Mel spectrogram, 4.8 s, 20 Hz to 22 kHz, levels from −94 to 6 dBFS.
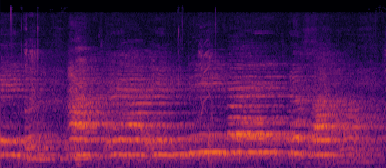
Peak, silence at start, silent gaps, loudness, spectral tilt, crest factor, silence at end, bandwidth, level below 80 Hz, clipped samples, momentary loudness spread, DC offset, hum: -18 dBFS; 0 s; none; -33 LUFS; -3.5 dB/octave; 16 dB; 0 s; 19 kHz; -68 dBFS; under 0.1%; 8 LU; under 0.1%; none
